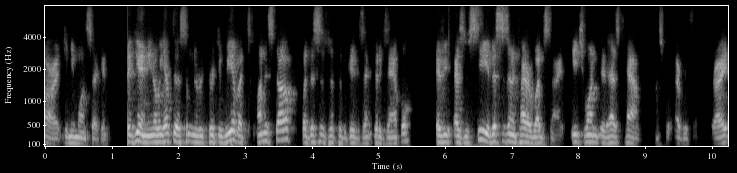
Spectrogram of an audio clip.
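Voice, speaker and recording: The sound is dry and close with no echo as a man speaks at a fairly high pitch with ordinary variation. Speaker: real estate business owner. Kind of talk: casual business interview. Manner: fast. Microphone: slow connection.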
